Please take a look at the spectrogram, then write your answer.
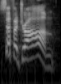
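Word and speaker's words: Cephadrome: it's actually pretty good i can't forget my cepha drum too i'm gonna need to bring him with me it's pronounced cephadrom he dropped something a crystal urchin blooper come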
